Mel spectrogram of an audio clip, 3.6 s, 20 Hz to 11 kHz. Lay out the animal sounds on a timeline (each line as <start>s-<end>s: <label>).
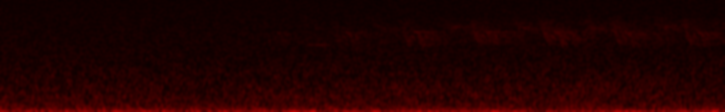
1.4s-3.6s: Ovenbird (Seiurus aurocapilla)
